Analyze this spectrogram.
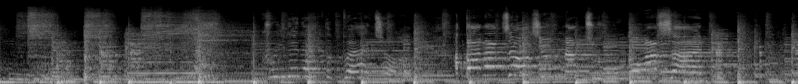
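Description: Live band playing a rock number: drum kit keeping a steady beat under keyboards and electric guitar, with a bending, wavering lead melody from about three seconds in.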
